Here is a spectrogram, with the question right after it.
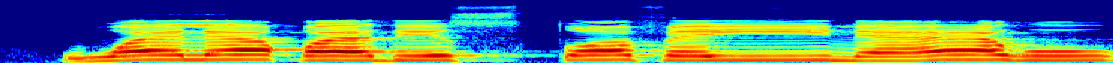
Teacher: نون کو 2 سیکنڈ تک لمبا کریں گے اور ہا پیش ہو کو لمبا نہیں کرنا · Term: نون کھڑا زبر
